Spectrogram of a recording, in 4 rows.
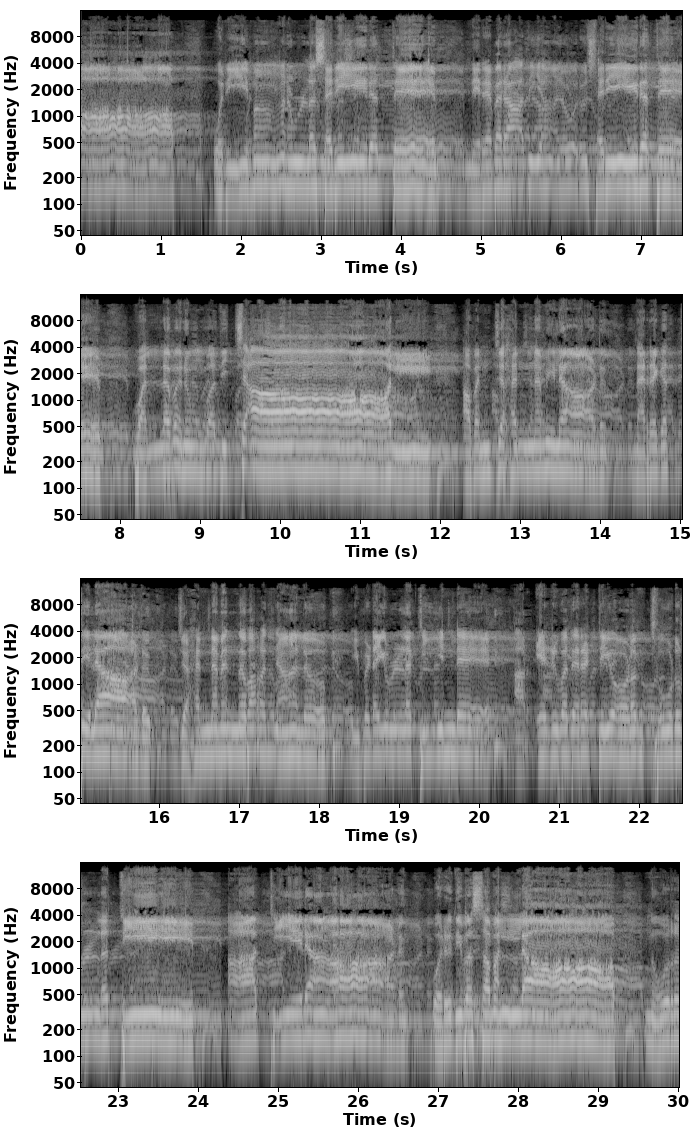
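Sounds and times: man chanting melodic recitation: 0.0 - 30.0.

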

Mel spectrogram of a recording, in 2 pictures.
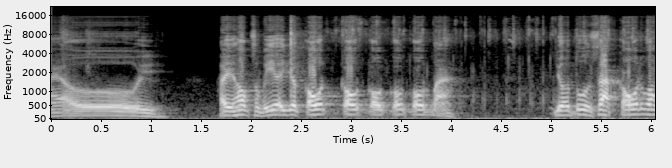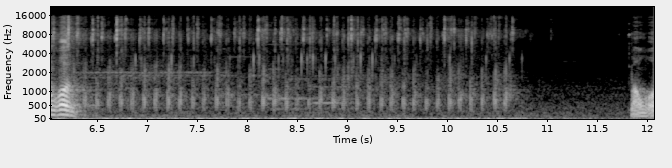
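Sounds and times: man talking: 0.8 - 4.2, 5.0 - 6.5
smartphones clicking and rattling: 2.4 - 11.2.

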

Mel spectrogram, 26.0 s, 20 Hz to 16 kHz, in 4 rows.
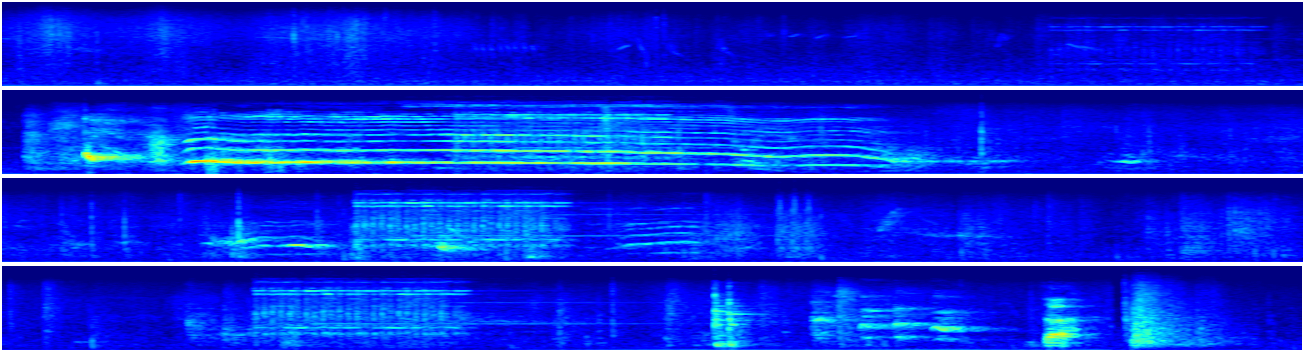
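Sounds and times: old telephone bell ringing: 5.1 - 7.1, 8.6 - 10.3, 14.7 - 17.3, 20.6 - 24.5.

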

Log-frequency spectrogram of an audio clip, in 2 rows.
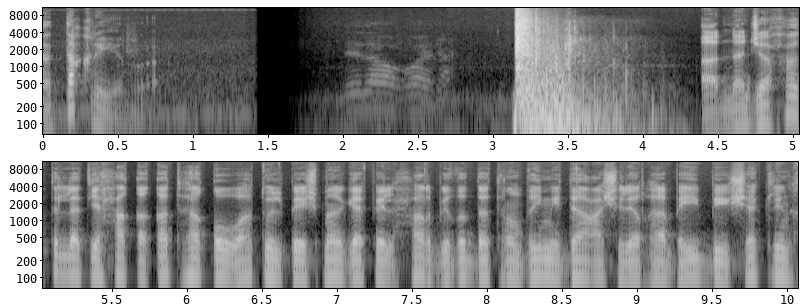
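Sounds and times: mortar firing blast: 3.2 - 4.3.

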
